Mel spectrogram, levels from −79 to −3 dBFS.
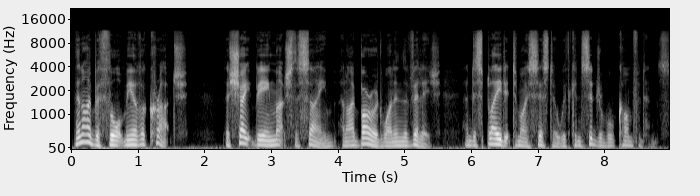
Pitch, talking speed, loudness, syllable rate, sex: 115 Hz, 195 wpm, -20 LUFS, 5.7 syllables/s, male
